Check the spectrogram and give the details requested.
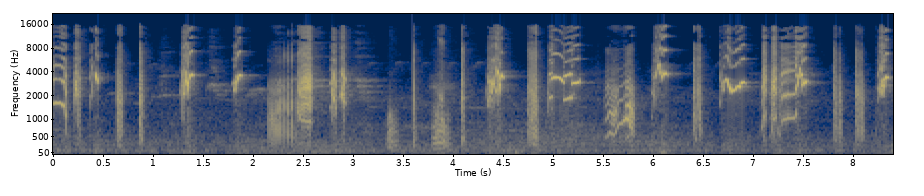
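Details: Male Javan myna in varied song as tutor material: irregular sharp clicks, a broad rasping squawk, and many short twisting whistled phrases mixed among ticking notes.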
